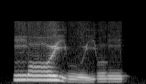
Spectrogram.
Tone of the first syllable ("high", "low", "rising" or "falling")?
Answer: high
